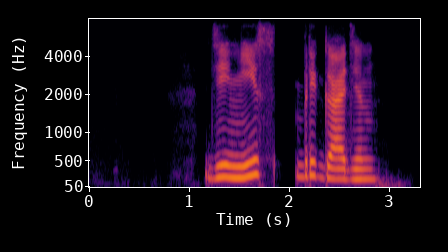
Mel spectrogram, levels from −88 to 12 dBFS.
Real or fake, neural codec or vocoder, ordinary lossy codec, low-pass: fake; codec, 16 kHz, 4 kbps, FunCodec, trained on Chinese and English, 50 frames a second; Opus, 32 kbps; 7.2 kHz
